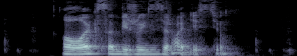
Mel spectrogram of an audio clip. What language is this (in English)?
Ukrainian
